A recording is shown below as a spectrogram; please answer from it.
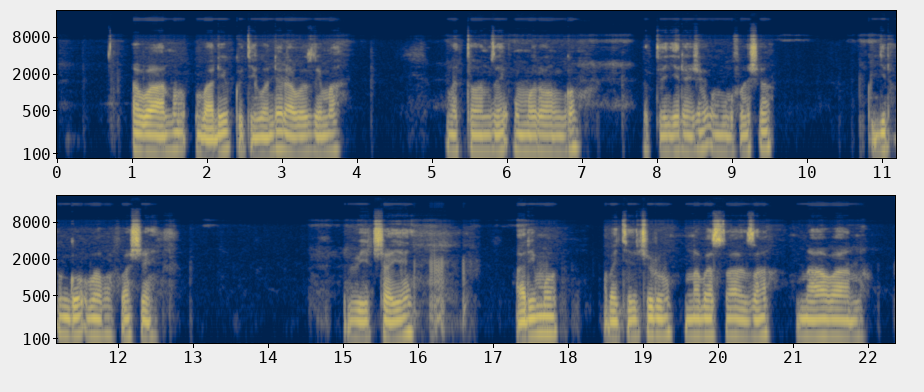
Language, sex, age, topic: Kinyarwanda, male, 25-35, health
